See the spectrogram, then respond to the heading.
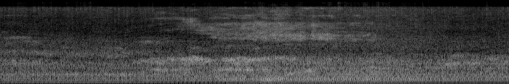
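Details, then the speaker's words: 1995 Tough Block (Kmart) 5hp self-propelled mower, AYP RBSP225QA, engine 129802-0894-01, no air filter: steady engine drone with rapid rattling clatter when blade engaged; blade likely hitting something. "went to engage it it it did engage but you heard all that clatter it look it sounds like the blades hitting something that sounded pretty bad"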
